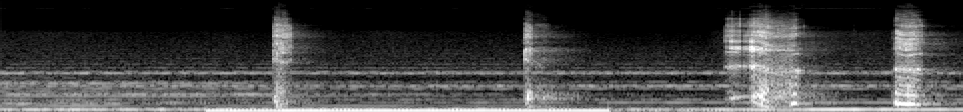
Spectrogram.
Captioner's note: Lindsey gagging and coughing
